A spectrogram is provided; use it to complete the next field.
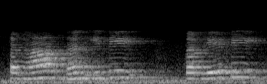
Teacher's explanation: आ और ई के मिलने पर ए हुआ। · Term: गुण संधि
